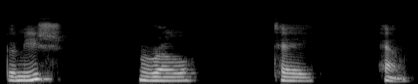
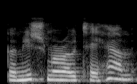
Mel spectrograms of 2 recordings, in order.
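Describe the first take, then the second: First: The word is broken into separate segments with pauses. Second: The word is said smoothly without pauses between segments. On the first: "I'm reading each of the chalakim, each of the segments" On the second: "is how we read that when we're reading it fluently"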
